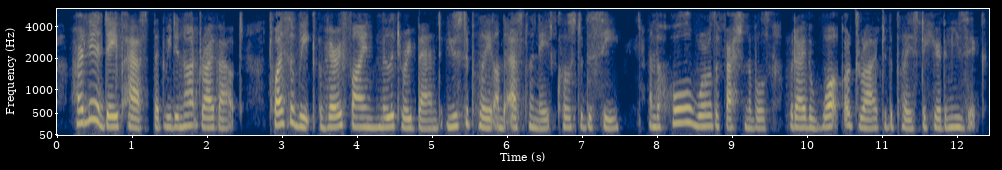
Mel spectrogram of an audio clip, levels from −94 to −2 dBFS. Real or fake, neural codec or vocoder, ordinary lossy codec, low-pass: real; none; AAC, 24 kbps; 5.4 kHz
